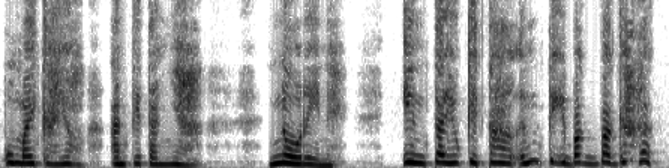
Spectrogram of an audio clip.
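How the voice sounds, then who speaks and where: Very high-voiced earnest young friend woman acting. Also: normal speed, no room sound. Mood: urgent. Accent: Ilocano. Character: earnest, polite young female friend bearing news. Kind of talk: Ilocano radio-style melodrama acting.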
